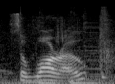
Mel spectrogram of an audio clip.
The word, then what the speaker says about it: Saguaro: We went to Saguaro National Park, or if you're from the area, Saguaro. We had never heard it pronounced this way, but apparently that's the way that you're supposed to say it.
